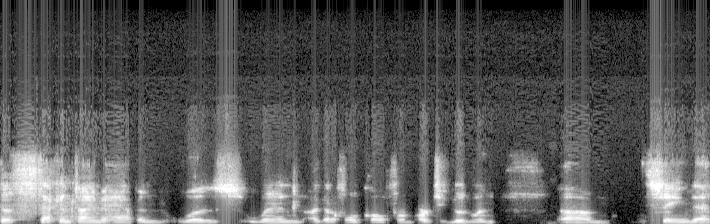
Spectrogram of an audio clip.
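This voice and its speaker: A man with an Upper Midwest accent talks fairly slowly at a fairly low pitch. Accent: Upper Midwest American. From northern Wisconsin. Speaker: comic book artist. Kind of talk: casual interview chat.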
